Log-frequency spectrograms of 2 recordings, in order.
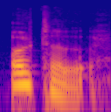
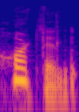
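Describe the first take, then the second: First: The word begins without an h sound. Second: The word begins with an h sound. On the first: "एच is silent" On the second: "some countries hotel"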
